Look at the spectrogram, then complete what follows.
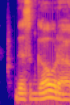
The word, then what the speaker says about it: go to: So stop saying tuh-GOH-duh. Stop saying go to.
